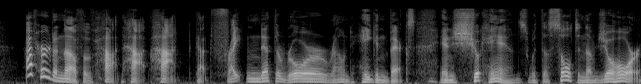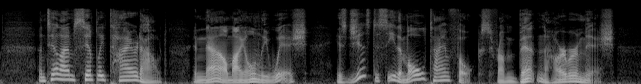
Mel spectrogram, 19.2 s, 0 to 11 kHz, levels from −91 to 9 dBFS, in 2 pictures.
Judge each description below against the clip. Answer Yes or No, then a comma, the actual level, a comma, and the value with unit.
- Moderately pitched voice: No, low, 100 Hz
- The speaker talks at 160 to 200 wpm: No, average, 145 wpm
